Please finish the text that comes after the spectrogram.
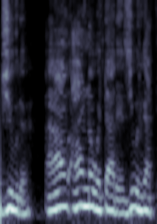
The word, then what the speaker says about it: Judah: So she was like, is it could you say the name Judah is yada because it means praise. I guess you could. Right. Right. But just because something means something don't mean that's how you say it for someone else's name too.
